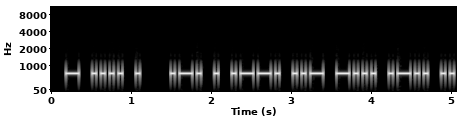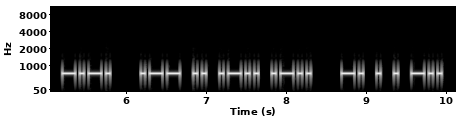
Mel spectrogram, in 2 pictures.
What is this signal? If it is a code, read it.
Morse code, heard as a keyed tone, about 22 wpm, 700 Hz. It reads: THE REPUBLIC WILL NEED
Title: Sentences from Top 1600 Words 22wpm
